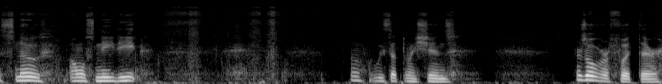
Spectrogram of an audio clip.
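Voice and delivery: out of breath. Speaker arriving at a snowy camp spot in the woods: out of breath. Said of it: "I'm out of breath".

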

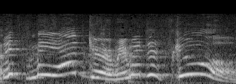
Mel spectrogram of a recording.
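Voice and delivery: goofy high character voice.

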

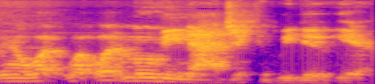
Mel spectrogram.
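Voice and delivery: high-pitched voice, full of amazement and wonder. Retelling a question asked when stuck on a cut: Ted Lasso voice. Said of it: "he kinda said it in that Ted Lasso voice".

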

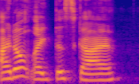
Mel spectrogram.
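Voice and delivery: usual speaking voice

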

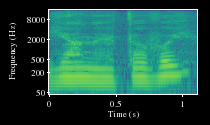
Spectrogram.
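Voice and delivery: hushed, horror-struck half-whisper. Speaker retells a man recognizing her and asking if it is her: retelling a horrified half-whisper. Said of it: "правда с ужасом".

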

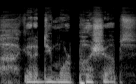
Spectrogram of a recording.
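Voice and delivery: imitated mutter under breath. Retelling how a guy walked away muttering to himself, imitating muttering under breath. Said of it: "He says it under his breath".

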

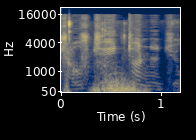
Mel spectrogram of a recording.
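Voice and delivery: loud, slow, annoyed yelling outburst.

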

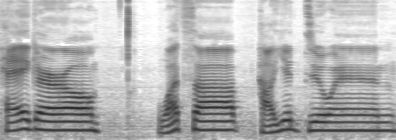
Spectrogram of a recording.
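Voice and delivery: over-the-top feminine voice, very slow and drawn out. Talking about drag, showing the exaggerated femme voice they find fun. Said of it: "doing like an exaggerated femme voice".

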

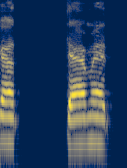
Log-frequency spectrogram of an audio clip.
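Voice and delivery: high-pitched scream full of pain. Storyteller voicing an injured character in a role-playing game: screaming in pain.

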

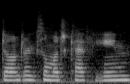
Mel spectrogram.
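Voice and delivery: usual speaking voice

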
